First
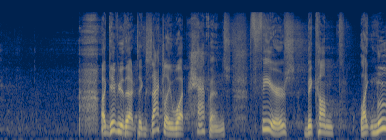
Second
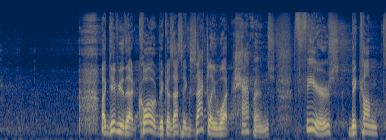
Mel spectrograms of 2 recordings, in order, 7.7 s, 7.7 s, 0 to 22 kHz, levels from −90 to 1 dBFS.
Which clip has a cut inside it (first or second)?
first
